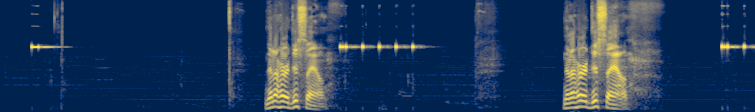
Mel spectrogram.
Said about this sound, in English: So obviously, you know this is a smoke alarm, right?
